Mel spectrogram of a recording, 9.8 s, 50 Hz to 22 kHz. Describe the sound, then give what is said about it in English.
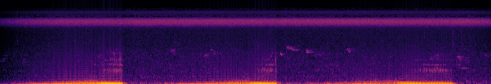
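A cassowary gives three deep, loud rumbling calls of around 23 hertz, among the lowest-frequency sounds made by birds, each swelling for about two seconds before cutting off, with faint bird chirps and a steady high insect hiss behind them. “So it's possibly related to the sound that they make, which is like a deep, very loud rumbling.”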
